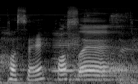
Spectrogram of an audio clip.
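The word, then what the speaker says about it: José: Like are you going to pronounce the J or not? I don't know. And Maria and an it could be like Maria or Maria. Hard to say which one it is. And then an is an. So that's my guess. Yeah, you're correct. Jose. We pronounce it as H.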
